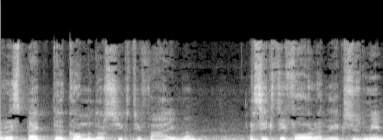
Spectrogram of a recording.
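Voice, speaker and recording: A man with an Italian accent has a dark, mellow, somewhat breathy voice and ordinary pitch variation, with light background noise behind him. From Italy. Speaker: retro computer collector and video creator; video creator. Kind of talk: show-and-tell tutorial. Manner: halting, many fillers. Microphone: phone near.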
